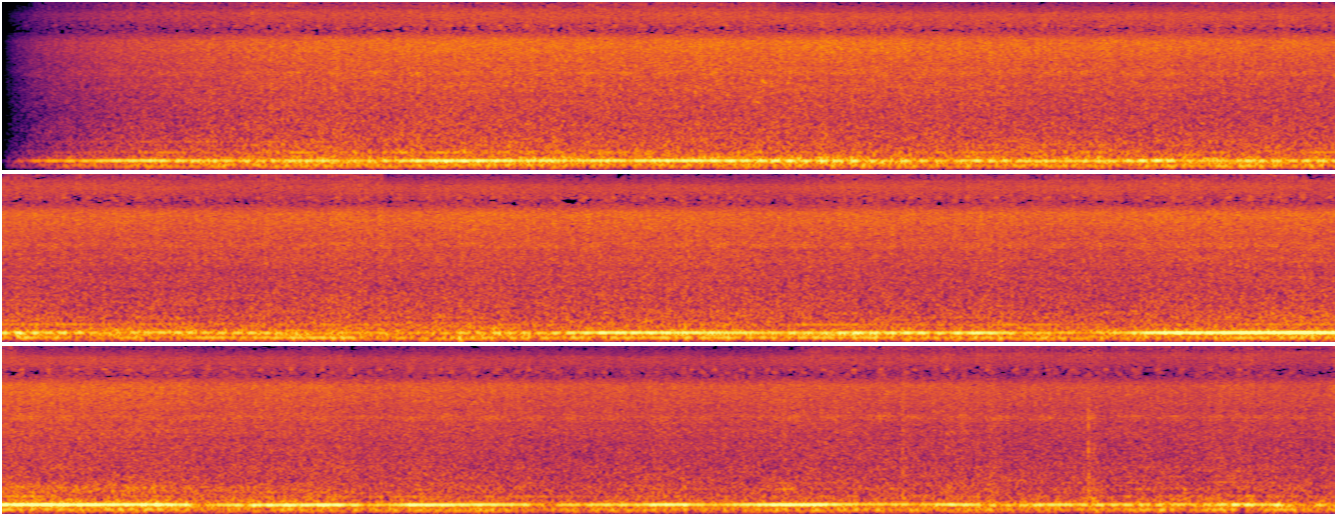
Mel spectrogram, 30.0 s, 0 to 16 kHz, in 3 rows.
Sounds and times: Faint crickets 0.0 - 29.9
Wind through trees, rustling 0.0 - 29.9

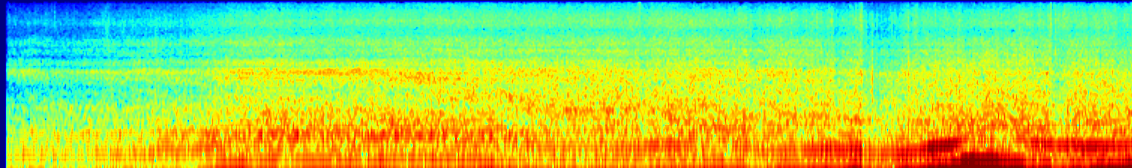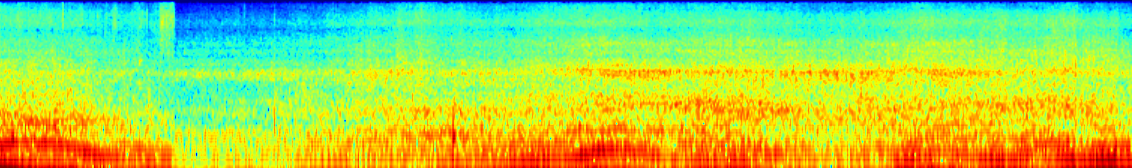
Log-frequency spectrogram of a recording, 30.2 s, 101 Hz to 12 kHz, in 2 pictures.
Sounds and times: Land rover going trough water 0.1 - 30.1

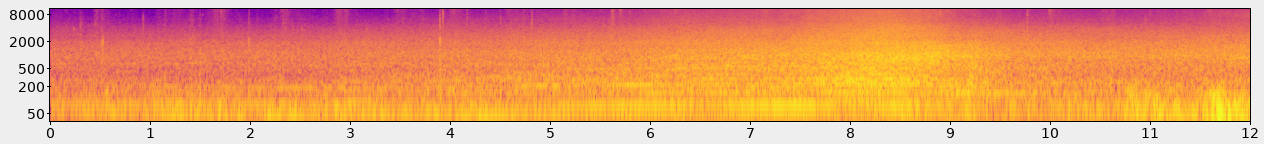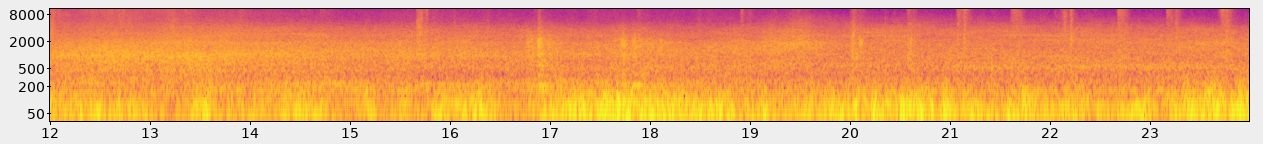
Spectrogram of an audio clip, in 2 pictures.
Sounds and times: steps 0.2 - 6.4
steps 15.6 - 23.9

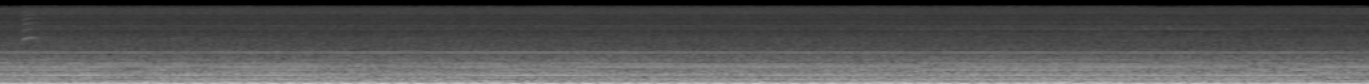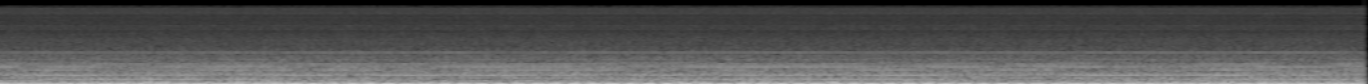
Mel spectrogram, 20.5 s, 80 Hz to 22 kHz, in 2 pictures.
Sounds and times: Air conditioner device 0.0 - 20.5
birds 0.1 - 0.5

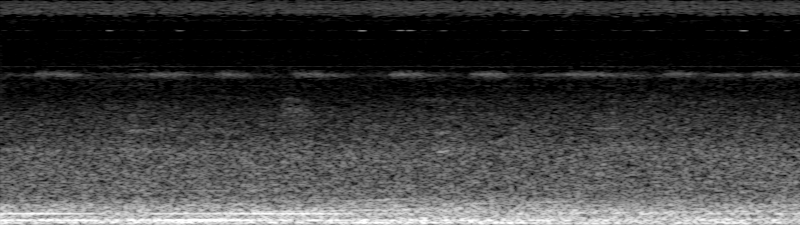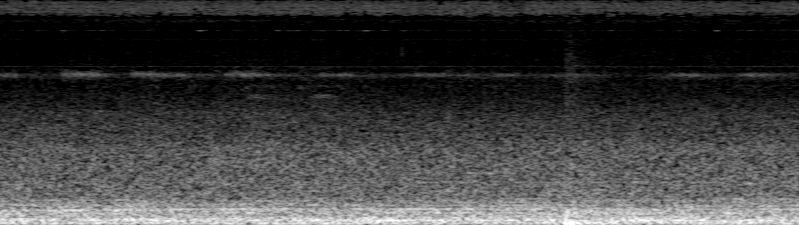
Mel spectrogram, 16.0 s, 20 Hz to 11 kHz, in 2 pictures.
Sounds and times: cicada 0.0 - 15.9
crickets 0.0 - 15.9
traffic 0.0 - 15.9

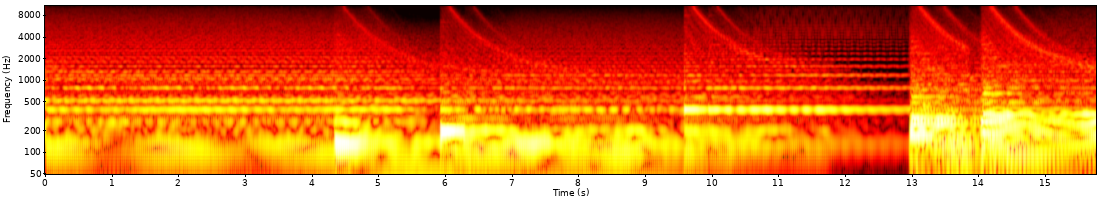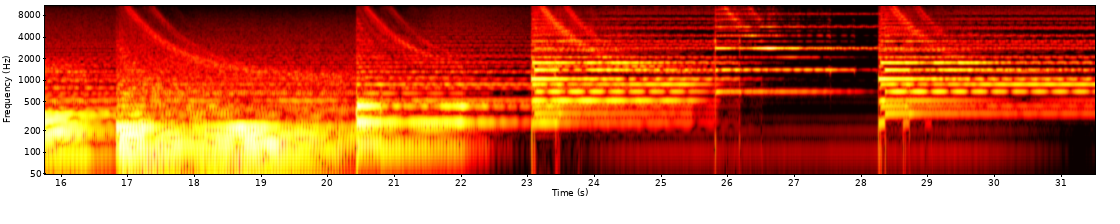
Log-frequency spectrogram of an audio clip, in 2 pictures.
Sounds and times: drone 13.0 - 23.0

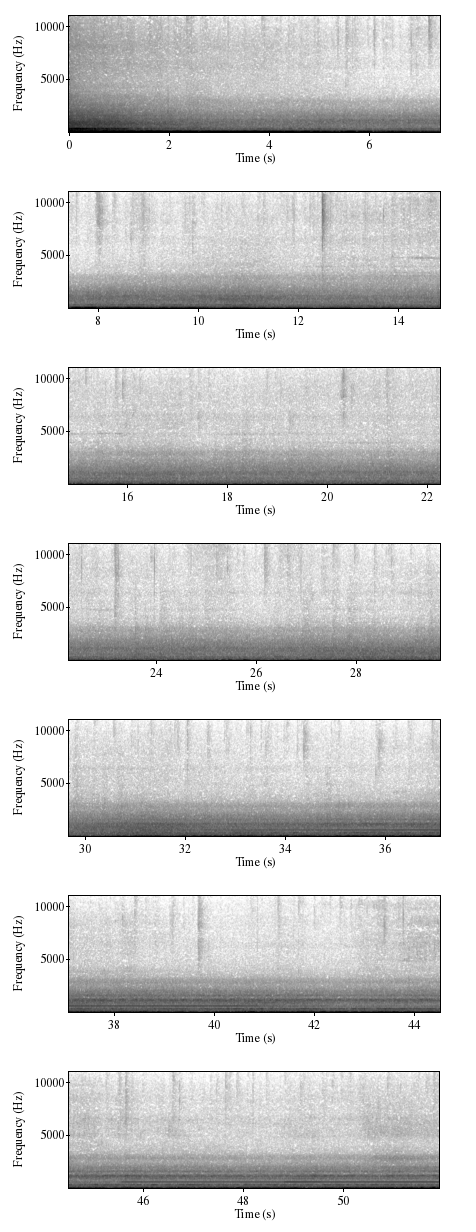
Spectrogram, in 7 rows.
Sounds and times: Internal sounds of the rail-line 0.0 - 51.9

